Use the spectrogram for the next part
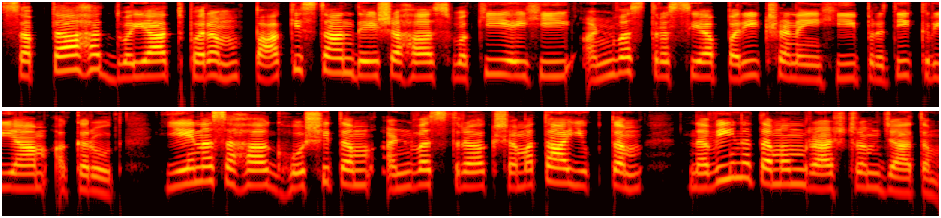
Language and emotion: Sanskrit, neutral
